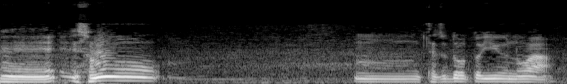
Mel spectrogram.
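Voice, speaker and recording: A man is talking while noticeable background noise plays behind him. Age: 60s. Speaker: war veteran, former Siberian internee. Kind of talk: casual spoken reminiscence. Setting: home or shop recording on cassette tape. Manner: sometimes sleepy, sometimes cheerful.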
